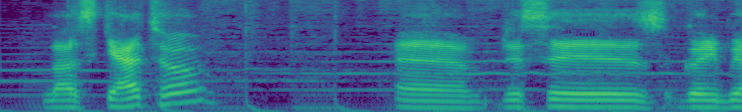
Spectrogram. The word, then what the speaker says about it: Los Gatos: How do you pronounce this? Los Gatos. Los Gatos.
